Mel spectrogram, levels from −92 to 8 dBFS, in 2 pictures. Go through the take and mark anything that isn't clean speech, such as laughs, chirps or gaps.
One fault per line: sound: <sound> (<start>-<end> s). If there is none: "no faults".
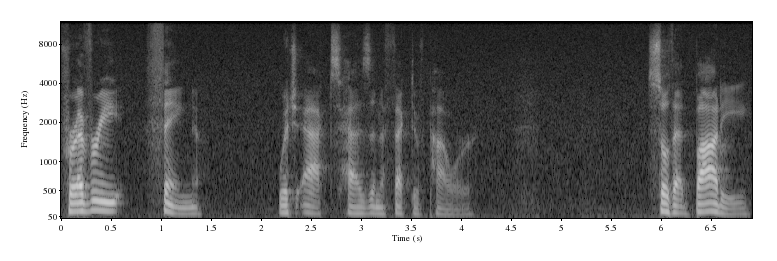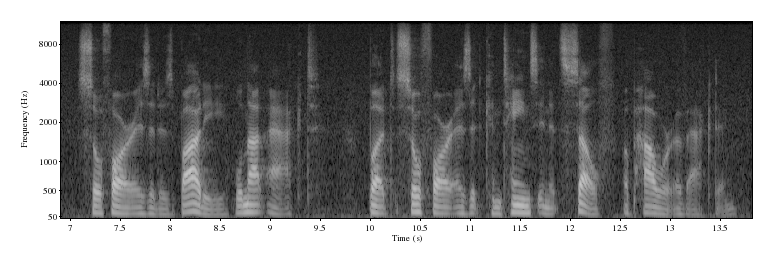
no faults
